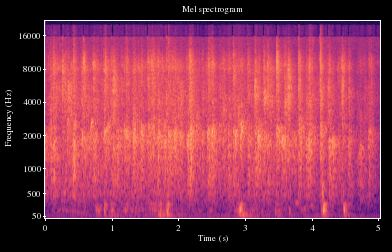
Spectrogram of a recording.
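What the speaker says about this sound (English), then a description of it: "a big round of applause for our facilitators" Scattered applause from a small audience at an interfaith book club gathering, uneven claps with a few sharper hand slaps standing out nearby, fairly light and brief.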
